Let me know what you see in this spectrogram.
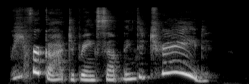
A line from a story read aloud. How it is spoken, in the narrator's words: Lily suddenly exclaimed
